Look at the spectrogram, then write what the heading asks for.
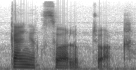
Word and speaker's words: Kangiqsualujjuaq: So that's how they taught their teacher how to say Kangiqsualujjuaq, by saying, can you swallow a truck? Very fast.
